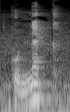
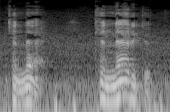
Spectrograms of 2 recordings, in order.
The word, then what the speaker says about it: Connecticut: séance c'est k en p monde qu' dit connect c'est ça pas prononcer pas dit connect on dit conneticut conneticut ok canneicut donc à partir de ce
